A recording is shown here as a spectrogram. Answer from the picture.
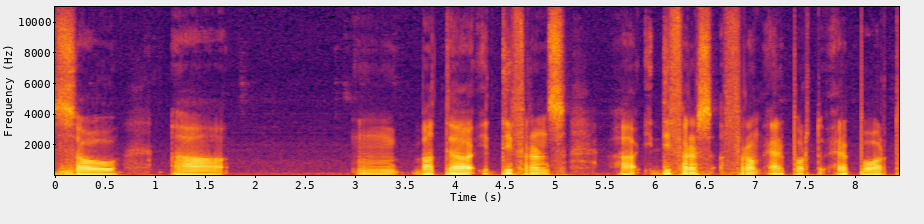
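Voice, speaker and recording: A man with a non-native accent speaks at a very slow pace in a very deep, low voice, his intonation fairly even, his loudness swinging widely, and long pauses coming often. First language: not English. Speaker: retired airline pilot streaming flight simulation. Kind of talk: live-stream tutorial commentary. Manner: halting, many fillers.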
